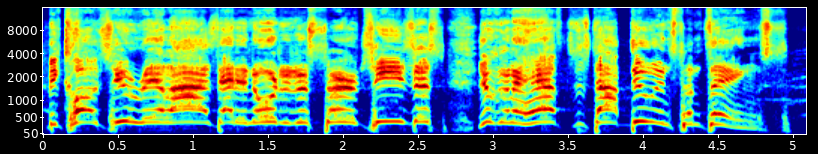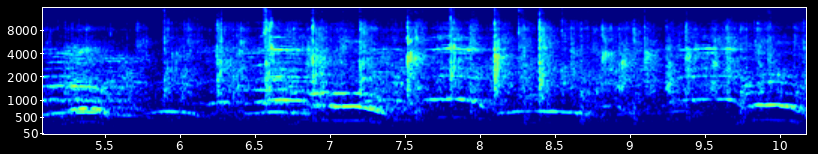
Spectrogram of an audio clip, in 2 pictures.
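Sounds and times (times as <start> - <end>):
speech: 0.0 - 5.2
light polite clapping from a small audience: 5.6 - 10.1.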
